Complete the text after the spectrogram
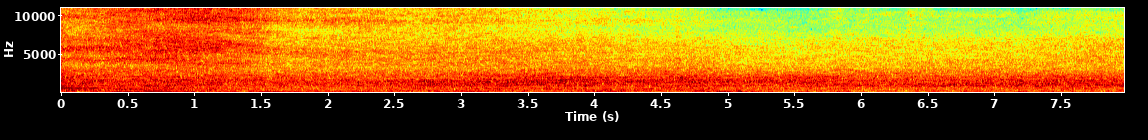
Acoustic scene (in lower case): street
